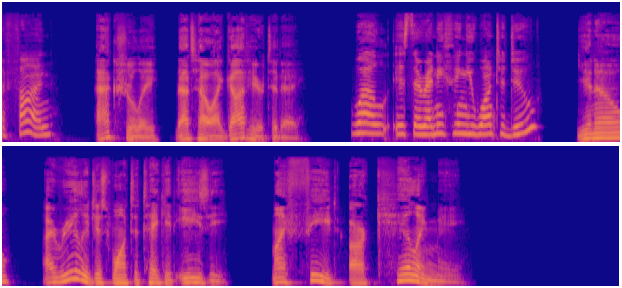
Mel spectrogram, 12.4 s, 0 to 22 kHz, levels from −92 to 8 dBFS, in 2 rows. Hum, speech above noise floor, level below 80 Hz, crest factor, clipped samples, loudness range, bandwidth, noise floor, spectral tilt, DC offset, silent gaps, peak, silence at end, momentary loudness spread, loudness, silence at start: none; 62 dB; -54 dBFS; 22 dB; under 0.1%; 2 LU; 16 kHz; -88 dBFS; -5 dB/octave; under 0.1%; none; -6 dBFS; 1.6 s; 11 LU; -26 LUFS; 0 s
